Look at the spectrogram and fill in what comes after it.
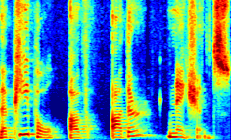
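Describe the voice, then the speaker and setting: A woman with a medium-pitched voice speaks in a passionate tone, her pitch swinging very widely, with vocal fry. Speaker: political commentator and show host. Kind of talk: live solo commentary show. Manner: emphatic, passionate.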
